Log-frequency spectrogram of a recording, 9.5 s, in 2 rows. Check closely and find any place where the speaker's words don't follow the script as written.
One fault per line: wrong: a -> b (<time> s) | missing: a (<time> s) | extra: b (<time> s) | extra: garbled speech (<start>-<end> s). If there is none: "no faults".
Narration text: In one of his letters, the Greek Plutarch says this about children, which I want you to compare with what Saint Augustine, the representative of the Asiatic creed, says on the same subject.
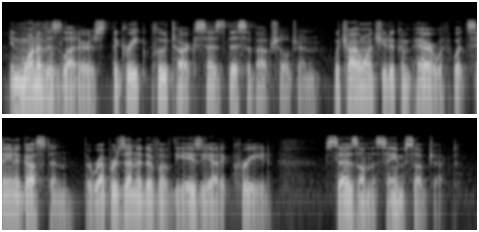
no faults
